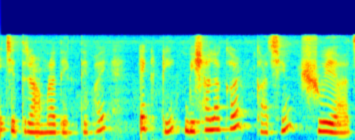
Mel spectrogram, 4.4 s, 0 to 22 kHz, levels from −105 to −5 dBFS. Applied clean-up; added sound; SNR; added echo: neural mask model Resemble Enhance denoiser.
